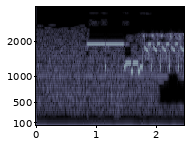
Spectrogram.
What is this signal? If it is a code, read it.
SSTV (slow-scan television), Robot 36.
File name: sat / RADIOSCAF-B 24Dec2011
